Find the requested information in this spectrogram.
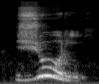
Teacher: esse I final também é átono, então nós também tratamos ele de uma forma diferente do I tônico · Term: I átono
